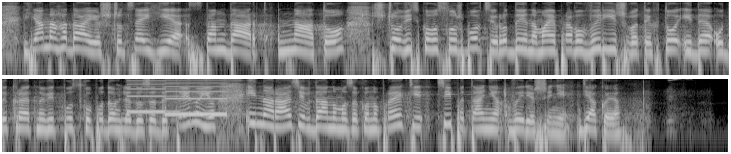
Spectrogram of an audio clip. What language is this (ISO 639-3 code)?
ukr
